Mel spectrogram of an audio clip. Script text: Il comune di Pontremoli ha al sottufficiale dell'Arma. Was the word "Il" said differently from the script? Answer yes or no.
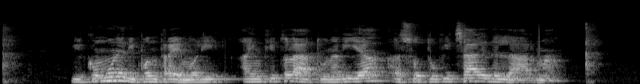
no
